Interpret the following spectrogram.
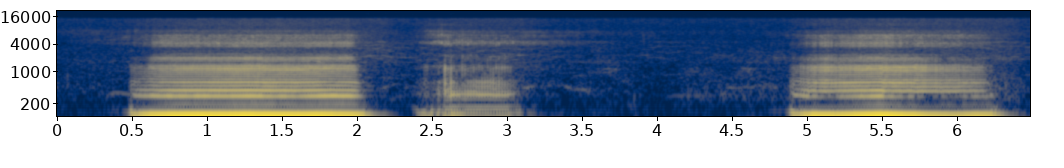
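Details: Loud, deep, droning snores with a steady buzzing tone, separated by a softer breath and a pause, from a sleeping Labrador dog; snoring.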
